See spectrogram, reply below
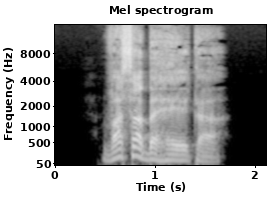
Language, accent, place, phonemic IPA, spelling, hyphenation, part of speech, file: German, Germany, Berlin, /ˈvasɐbəˌhɛltɐ/, Wasserbehälter, Was‧ser‧be‧häl‧ter, noun, De-Wasserbehälter.ogg
- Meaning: water container, water tank, water reservoir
